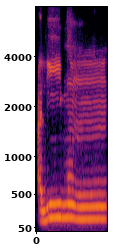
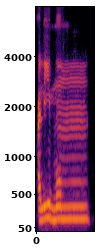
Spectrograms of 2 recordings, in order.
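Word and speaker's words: أَلِيمٌ: So, but the way iklab is pronounced is alimun, not alimum. A lot of people have been taught that way, and I was also taught that way, that you have to read it as meme. But you listen to any international qari, any qari, and very closely, if you hear it is not a meme that is pronounced, it will be alimun bima kanu, not alimum.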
